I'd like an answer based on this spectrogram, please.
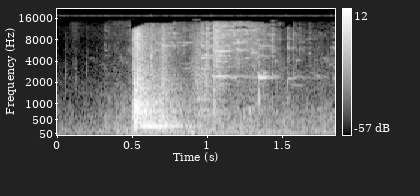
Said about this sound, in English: Edie leans out, knocking over a pot plant.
